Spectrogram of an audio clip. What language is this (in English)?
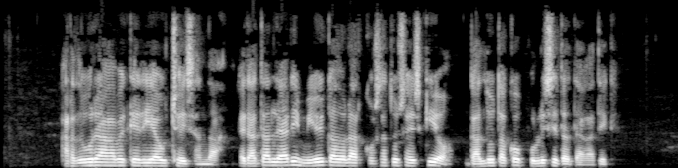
Basque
